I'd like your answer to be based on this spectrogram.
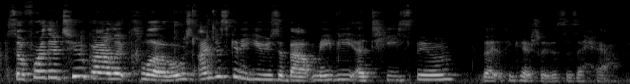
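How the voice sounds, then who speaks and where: Her voice fairly high, animated and darkish, a cooking vlog host speaks at normal speed while demonstrating a dish in her home kitchen. Still getting over a cold, she sounds a bit off, chatting through each step with frequent "okay?" check-ins. The echoey room carries a little hiss or hum.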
